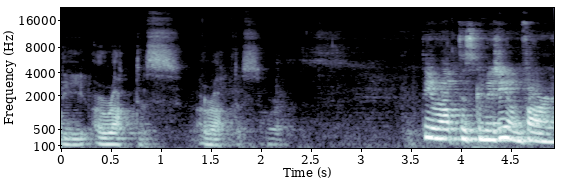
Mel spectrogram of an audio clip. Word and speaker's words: Oireachtas: Oireachtas.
